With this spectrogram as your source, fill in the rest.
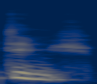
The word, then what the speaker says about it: Temu: pas comment on dit, moi je dis Temu, voilà, je le prononce à la française.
